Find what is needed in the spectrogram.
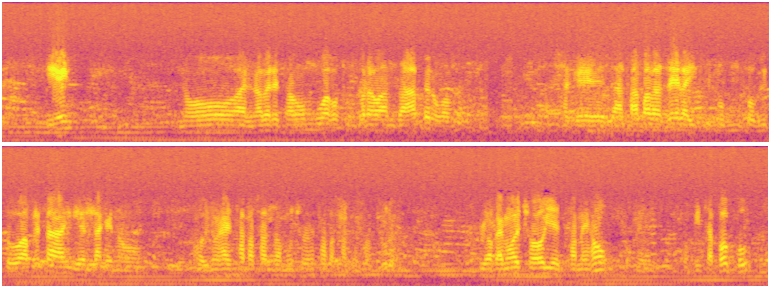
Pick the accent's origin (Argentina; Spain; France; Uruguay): Spain; Nerva, Andalusia; sobre todo mi pueblo, que es el pueblo de Nerva.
